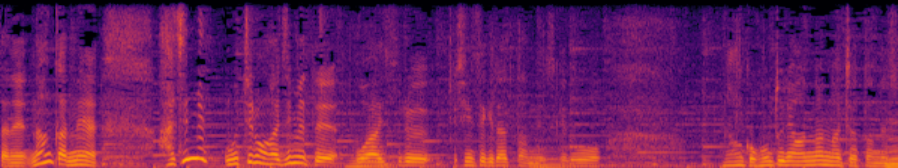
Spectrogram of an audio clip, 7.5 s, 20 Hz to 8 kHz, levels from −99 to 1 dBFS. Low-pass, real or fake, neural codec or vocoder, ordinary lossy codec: none; real; none; none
